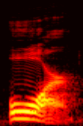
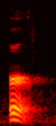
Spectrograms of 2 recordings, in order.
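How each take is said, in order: First: It has a long open O vowel. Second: It has a short reduced er vowel. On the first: "You have a nice long open O sound" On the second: "when the or is reduced, it turns into er"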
